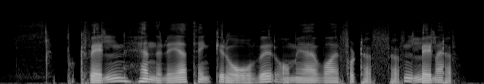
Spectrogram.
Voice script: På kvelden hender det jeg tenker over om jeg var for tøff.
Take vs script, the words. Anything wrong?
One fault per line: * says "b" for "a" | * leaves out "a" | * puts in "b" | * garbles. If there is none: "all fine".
* garbles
